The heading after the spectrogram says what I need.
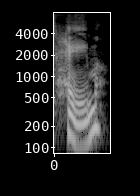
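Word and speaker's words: הם: um and it uh can be pronounced two different ways or spelled two different ways one is haim the other is hema in both cases you've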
